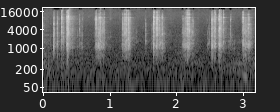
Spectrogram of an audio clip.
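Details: 1961 Harley-Davidson XLCH Sportster oil pump during engine rebuild, cleaned and reamed, turned by hand on the bench: slow uneven ratcheting clicks about once a second as the gears catch and bind at a high spot, still fitting themselves in.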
